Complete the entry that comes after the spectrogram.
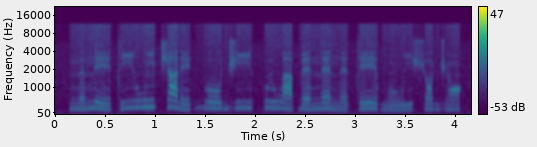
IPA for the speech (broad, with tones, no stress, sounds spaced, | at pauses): n ə˨˦ n eː˨ t iː˦ w ĩ˦ t͡ʃ a˦˨ ɾ e˨˦ ɡ͡b oː˧ d͡ʒ iː˦ kʷ ɨ˦ w a˧ ɓ ɛ˦ n ɛ˦˨ n ɛ˨ t eː˦˨ ɡʷ ũ˨ w i˧ ʃ ɔ˧ d͡ʒ ɔ̃˧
